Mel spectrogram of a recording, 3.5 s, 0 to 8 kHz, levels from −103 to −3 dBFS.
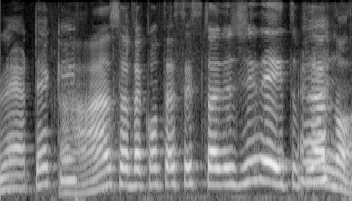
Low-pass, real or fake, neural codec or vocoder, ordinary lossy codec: none; real; none; none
